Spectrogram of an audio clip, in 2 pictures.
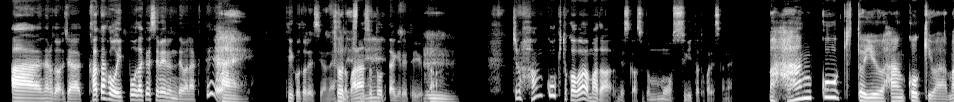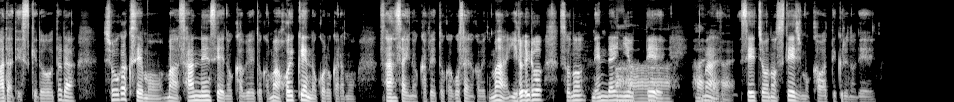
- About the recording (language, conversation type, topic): Japanese, podcast, 家事の分担はどうやって決めていますか？
- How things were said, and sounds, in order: other background noise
